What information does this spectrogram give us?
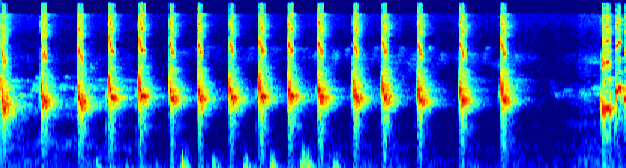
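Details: Yellow-vented bulbul in a lively, fighting-style long rapid song used as a lure to prompt other bulbuls to sing back. Short bright chirped notes repeat about four times a second, then stop. A brief burst of notes closes the clip.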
